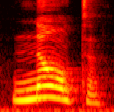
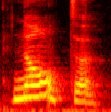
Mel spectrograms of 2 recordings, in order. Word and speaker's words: Nantes: Nantes. Nantes. Again, the S is not pronounced. It's not there. Pretend it's not there. Nantes. Nantes.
